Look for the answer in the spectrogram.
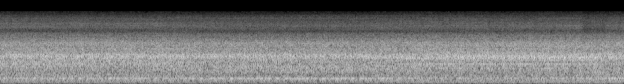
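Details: White 4-175 tractor, restarted after rear main frame repairs: remote valves fitted, hydraulic oil filled, speed sensors not yet installed. Steady, even diesel clatter at constant speed, no knocks or misses; normal running.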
